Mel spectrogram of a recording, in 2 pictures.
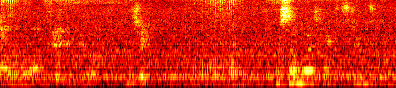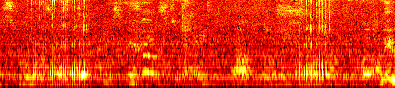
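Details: Sleeping pug that won't wake even for a treat, snoring with eyes open: soft snuffling, rattling snores with a faint nasal whistle on inhalation over quiet room noise; snoring.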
